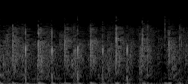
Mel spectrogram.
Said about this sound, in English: Come on, you ought to clap a little bit harder if you know that your family is blessed.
